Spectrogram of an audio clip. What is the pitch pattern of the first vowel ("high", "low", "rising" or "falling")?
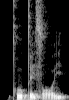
high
